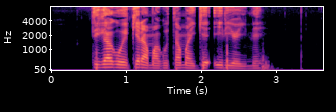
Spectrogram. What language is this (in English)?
Kikuyu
